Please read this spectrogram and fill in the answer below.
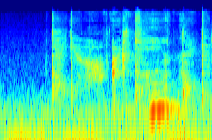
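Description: A voice talking softly, partly in a whisper, with no words clear enough to make out.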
